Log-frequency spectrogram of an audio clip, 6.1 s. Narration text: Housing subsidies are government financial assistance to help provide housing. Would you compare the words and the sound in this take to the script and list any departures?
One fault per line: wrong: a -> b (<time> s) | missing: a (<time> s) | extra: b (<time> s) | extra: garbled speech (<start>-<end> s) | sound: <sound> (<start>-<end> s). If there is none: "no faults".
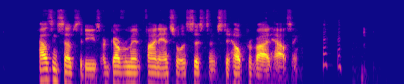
sound: laugh (4.8-5.2 s)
